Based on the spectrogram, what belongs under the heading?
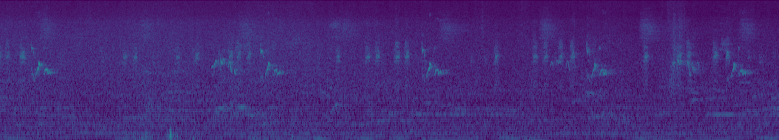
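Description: Birds chirping: a short, falling call repeated every second or two, with faint ticking calls between. A single low thump comes about two seconds in.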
